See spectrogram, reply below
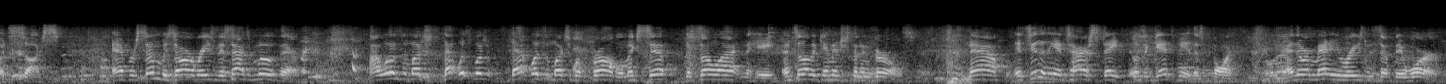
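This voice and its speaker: A man's voice: sits high, expressive, a little fast, a crowd in the background. A young man with a Texan accent giving a comedic prepared speech to a club audience in a large hall, with a drawling, mock-earnest delivery. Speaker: club speaker. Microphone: camera from the room. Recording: roomy, muffled, noisy hall camera recording.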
